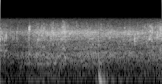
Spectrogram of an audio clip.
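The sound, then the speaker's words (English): Oars splash and water washes as islanders row boats out across the water toward a ship anchored off the islands, a steady watery wash with one stronger splash midway. “They dropped anchor off the islands and waited for the islanders to come out in boats. Look at them coming out in boats, Captain.”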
